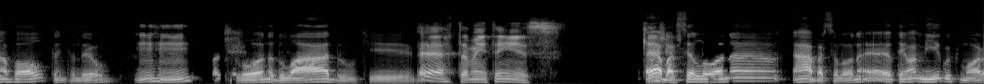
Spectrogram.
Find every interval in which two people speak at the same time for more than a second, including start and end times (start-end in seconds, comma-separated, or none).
none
